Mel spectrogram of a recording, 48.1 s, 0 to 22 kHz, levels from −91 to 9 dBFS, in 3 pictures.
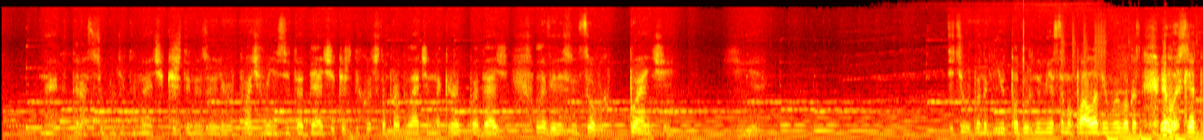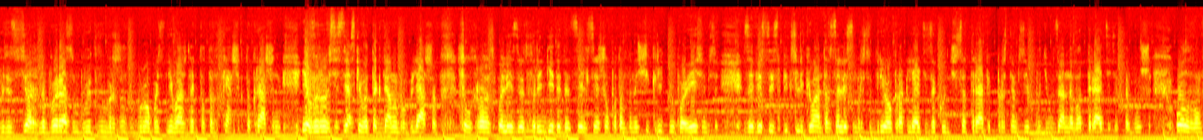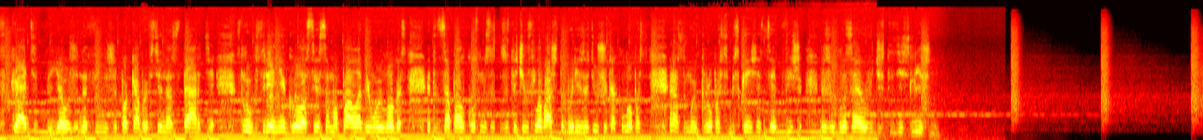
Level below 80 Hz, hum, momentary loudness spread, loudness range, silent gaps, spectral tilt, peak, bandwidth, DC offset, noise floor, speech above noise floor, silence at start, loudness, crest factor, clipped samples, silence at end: -24 dBFS; none; 17 LU; 11 LU; none; -4 dB/octave; 0 dBFS; over 20 kHz; 0.2%; -54 dBFS; 42 dB; 0.05 s; -12 LUFS; 12 dB; 0.2%; 0 s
